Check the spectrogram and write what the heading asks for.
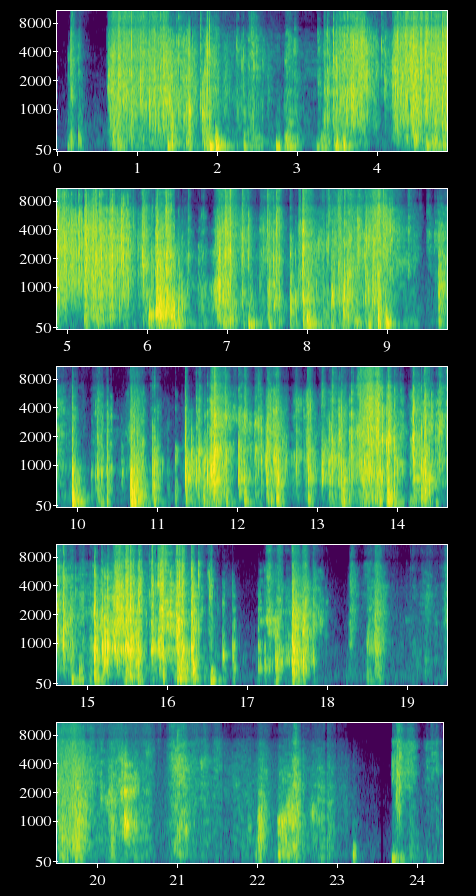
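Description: A cardboard blaster box of trading cards being torn open by hand, with crinkling plastic wrap and foil packs being handled. Long stretches of tearing and crackling fill the first two-thirds, then shorter, scattered rustles follow.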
